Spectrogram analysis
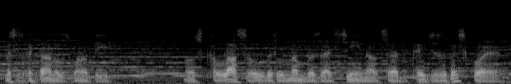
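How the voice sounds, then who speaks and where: An actor playing a wry, smooth male private detective in a 1950s radio drama, casual and confiding. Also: low voice, brisk, over music, close to an everyday voice. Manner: casual, hesitant, wryly confiding. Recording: dull vintage radio recording.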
